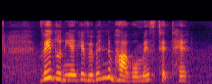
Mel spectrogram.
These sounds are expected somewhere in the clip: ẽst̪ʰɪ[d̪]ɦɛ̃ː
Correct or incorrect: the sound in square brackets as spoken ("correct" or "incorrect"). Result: incorrect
